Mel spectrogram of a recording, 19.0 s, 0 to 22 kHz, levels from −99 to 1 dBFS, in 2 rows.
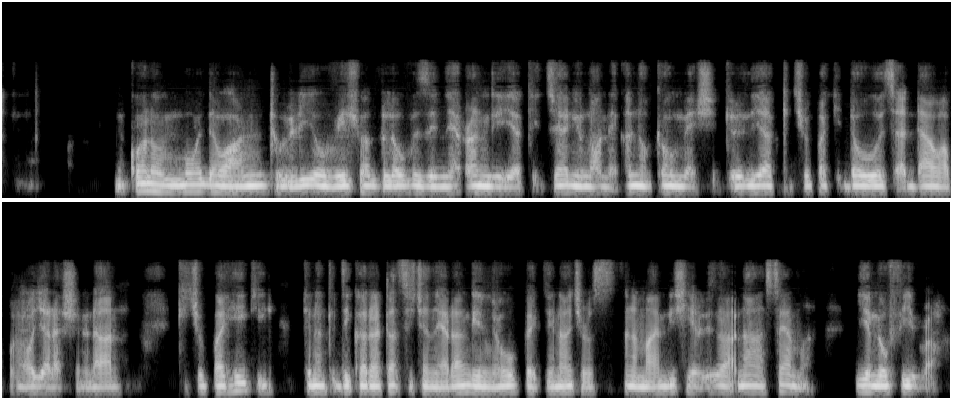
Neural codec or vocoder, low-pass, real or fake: codec, 16 kHz, 1.1 kbps, Voila-Tokenizer; 7.2 kHz; fake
